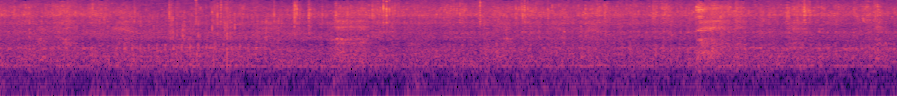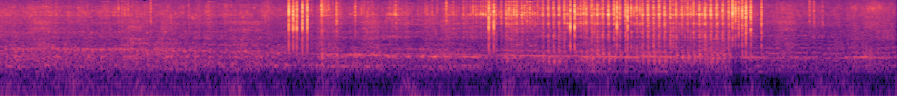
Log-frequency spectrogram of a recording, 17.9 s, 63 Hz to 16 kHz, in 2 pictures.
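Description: Electric bicycle with an Alba 500 W motor kit riding on asphalt: a steady motor whine over a low rumble of tyres and wind. In the last third the whine slowly falls in pitch and rapid freewheel ticking runs for a few seconds.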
